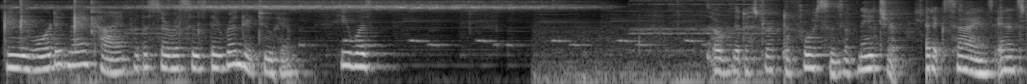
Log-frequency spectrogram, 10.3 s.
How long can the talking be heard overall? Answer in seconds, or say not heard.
7 s.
